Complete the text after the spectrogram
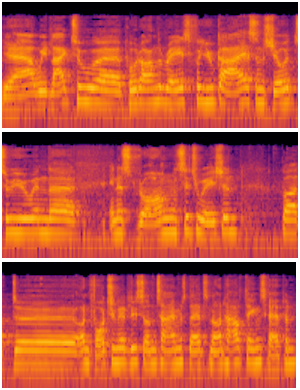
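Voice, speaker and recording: Speaking with a Danish accent, a man with a high pitch talks at a fairly slow pace in a monotone, flat intonation and very even loudness. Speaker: esports race commentator. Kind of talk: live commentary.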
